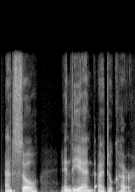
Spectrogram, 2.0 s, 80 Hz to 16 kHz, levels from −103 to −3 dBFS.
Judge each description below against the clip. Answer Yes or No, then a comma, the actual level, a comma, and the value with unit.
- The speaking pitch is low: Yes, low, 120 Hz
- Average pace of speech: No, fast, 235 wpm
